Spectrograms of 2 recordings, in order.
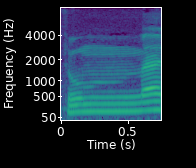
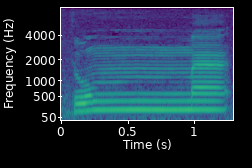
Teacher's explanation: Mim bersabdu sama hukum dia dengan nun bersabdu, iaitu wajibul gunnah. Kita kena baca dengan dengung dua harakat.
